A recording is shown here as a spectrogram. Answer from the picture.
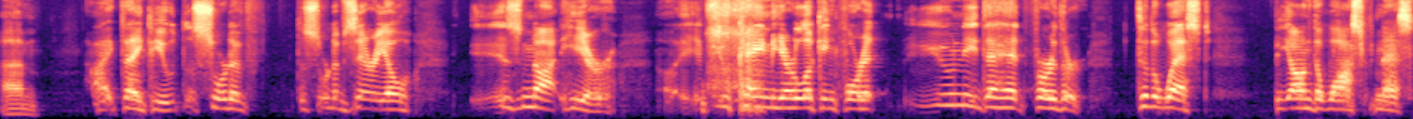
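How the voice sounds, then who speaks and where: Putting on a character voice, a man speaks at a high pitch and a very slow pace. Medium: actual play. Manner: pleading, remorseful.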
